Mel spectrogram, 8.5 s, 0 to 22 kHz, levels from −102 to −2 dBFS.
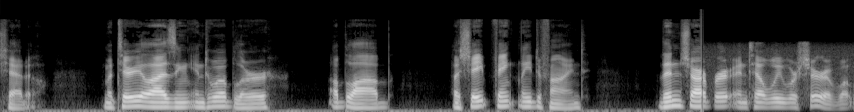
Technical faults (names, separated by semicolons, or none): input switched to a poorer device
